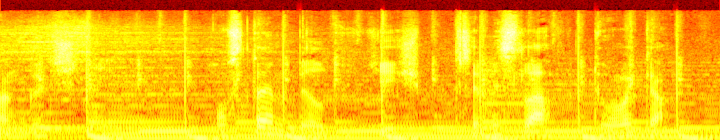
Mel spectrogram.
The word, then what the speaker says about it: Przemysław Dołęga: my guest today is and please help me pronounce it better. Is it Przemysław Dołęga? Przemysław Dołęga, yes, but okay.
